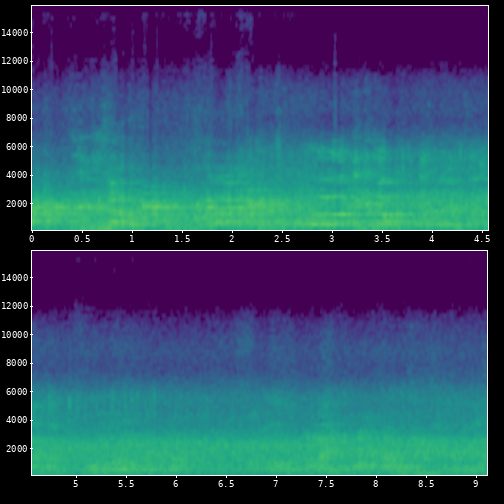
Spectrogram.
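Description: A group of women sings together in an echoing hall.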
